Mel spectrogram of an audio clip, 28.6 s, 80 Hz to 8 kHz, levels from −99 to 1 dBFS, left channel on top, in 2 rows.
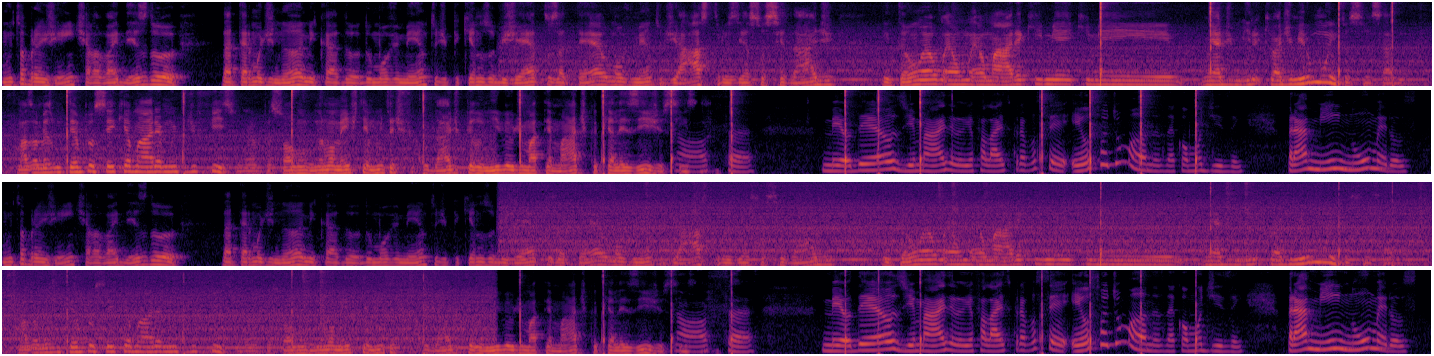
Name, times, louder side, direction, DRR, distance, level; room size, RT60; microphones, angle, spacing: voice 1, 0.0-1.9 2.2-8.5 8.8-14.1 14.4-21.4, left 4 dB, 50° left, 0.5 m, -45 dB
sound 1, 4.9-19.3, right 4 dB, 80° right, 1.3 m, -53 dB
sound 2, 9.5-12.4 13.3-14.1 14.3-14.4 14.9-15.1 15.9-16.4 16.9-17.0 17.2-17.4 17.7-17.8 18.1-18.7 19.1-19.2 19.5-19.7 20.3-21.3 21.5-21.9 22.1-22.2 22.6-26.5, left 11 dB, 85° left, 1.5 m, -45 dB
voice 2, 21.0-21.8 22.5-28.4, right 2 dB, 30° right, 2.4 m, -50 dB
head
